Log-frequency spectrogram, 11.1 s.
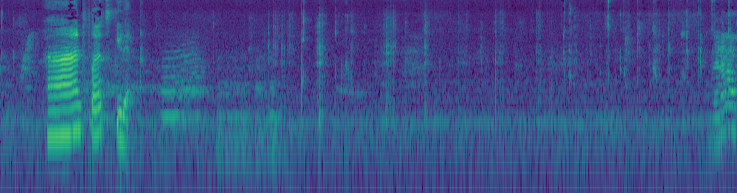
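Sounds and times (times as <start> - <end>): person chewing crunchy cucumber: 4.0 - 11.0.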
